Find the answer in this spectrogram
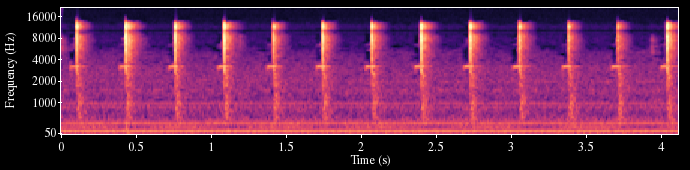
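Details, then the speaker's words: Q-switched Nd:YAG laser (1064/532 nm, small spot) firing on a banana demo to remove red pigment, energy varying with distance: sharp regular snapping clicks about three per second over a steady hum. "you can see when I use different distance close to the treatment area the energy is different it's it's very easy to remove the red colors"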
